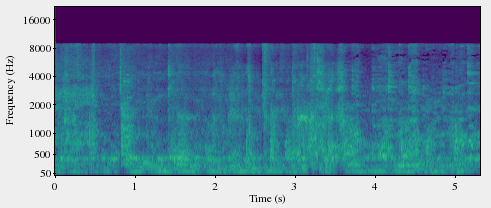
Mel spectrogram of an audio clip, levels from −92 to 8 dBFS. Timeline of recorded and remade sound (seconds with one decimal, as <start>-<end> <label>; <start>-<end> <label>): 0.0-1.0 recorded; 1.0-3.6 remade; 3.6-5.3 recorded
